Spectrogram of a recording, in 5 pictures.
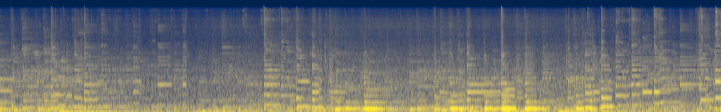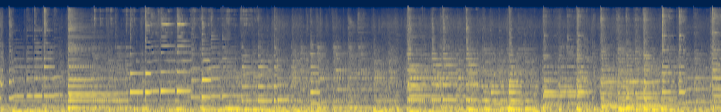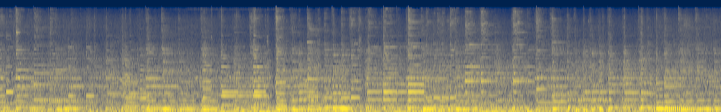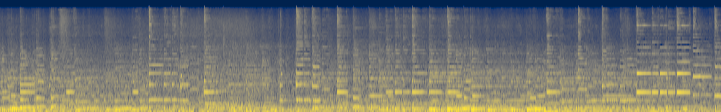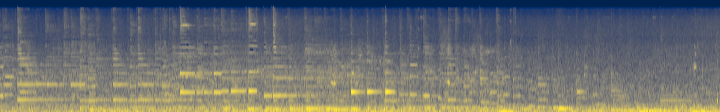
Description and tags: Day Guitar In The Park
Field recording of two people playing guitar at a park during the day.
